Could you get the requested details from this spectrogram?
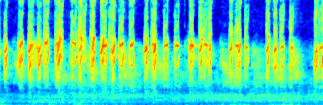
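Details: Brahminy starling inside its nest, with feeding noted: a dense run of loud, high, scratchy chirps, often doubled, with only short pauses.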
